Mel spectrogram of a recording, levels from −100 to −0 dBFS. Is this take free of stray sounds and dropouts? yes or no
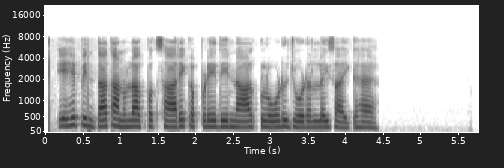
yes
